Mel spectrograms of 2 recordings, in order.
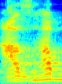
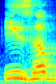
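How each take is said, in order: First: The word begins with an a vowel. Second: The word begins with an i vowel. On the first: The speaker calls it wrong. "আজহাব বলি না" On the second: The speaker calls it right. "ইজহাব বলি"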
